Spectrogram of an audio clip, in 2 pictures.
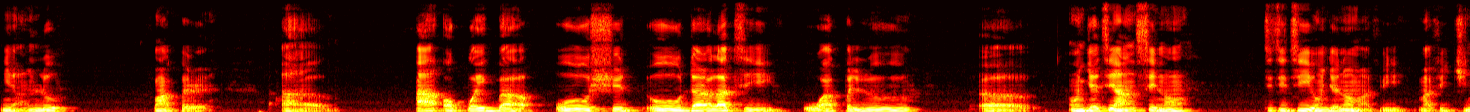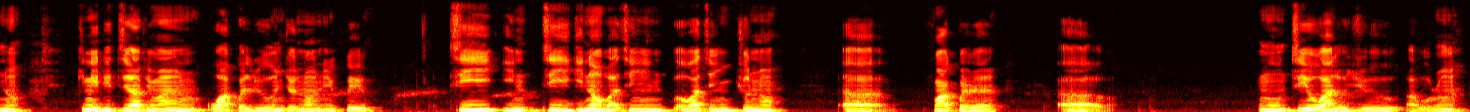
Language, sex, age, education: Yoruba, male, 15-29, tertiary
